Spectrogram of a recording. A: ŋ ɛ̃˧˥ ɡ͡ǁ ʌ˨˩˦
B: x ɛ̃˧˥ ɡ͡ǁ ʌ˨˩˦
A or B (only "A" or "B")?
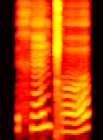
B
